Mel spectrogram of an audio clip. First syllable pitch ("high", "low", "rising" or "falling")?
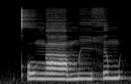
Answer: low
